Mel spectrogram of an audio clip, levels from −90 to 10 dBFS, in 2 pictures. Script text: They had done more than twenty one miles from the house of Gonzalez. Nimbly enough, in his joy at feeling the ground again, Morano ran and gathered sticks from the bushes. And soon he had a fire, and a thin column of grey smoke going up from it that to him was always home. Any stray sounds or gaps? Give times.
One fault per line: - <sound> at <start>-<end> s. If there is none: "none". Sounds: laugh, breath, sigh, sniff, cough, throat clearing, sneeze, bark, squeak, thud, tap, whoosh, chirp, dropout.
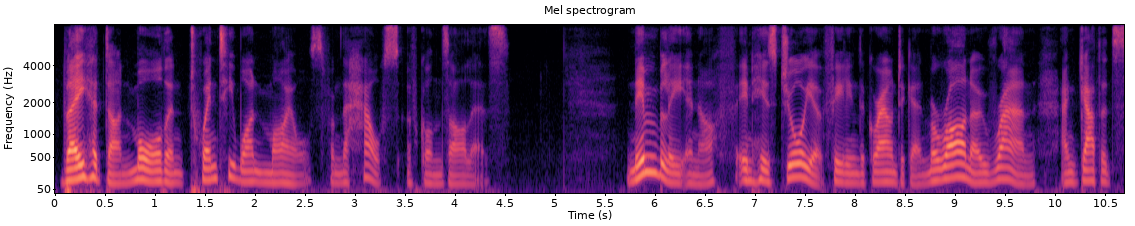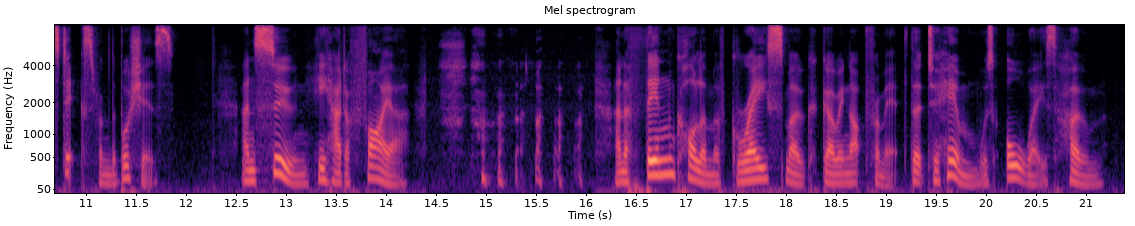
- laugh at 14.5-16.1 s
